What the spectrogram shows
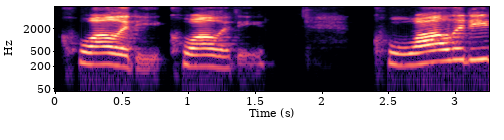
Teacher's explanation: let's look at the pronunciation quality we can say quality but this T um is surrounded by two vowel sounds so this becomes a flap T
